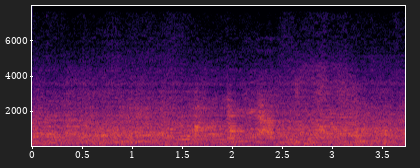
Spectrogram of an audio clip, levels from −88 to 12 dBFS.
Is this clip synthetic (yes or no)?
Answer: yes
